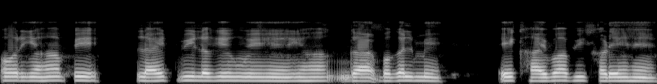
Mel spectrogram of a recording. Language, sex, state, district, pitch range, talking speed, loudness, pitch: Hindi, female, Bihar, Araria, 170-180 Hz, 175 wpm, -14 LUFS, 175 Hz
